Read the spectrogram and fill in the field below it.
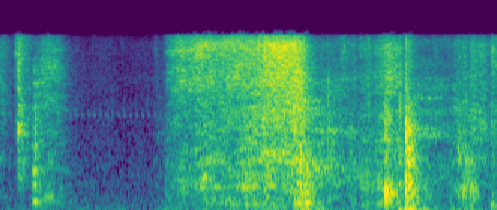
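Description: A food mixer whirs loudly while blending citric acid for bath bombs, starting after a brief quiet pause and running with a rough, grinding hiss.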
